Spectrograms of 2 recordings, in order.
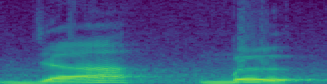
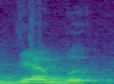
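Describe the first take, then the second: First: The two sounds are said apart with a break. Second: The two sounds are joined in one syllable. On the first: The speaker calls it wrong. "അങ്ങനല്ല" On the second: The speaker calls it right. "ജബ് എന്നാണ് പറയേണ്ട"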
